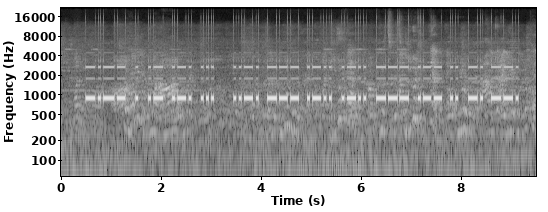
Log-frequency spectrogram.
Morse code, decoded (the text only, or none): YEARS FOLLOWING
